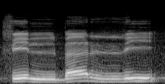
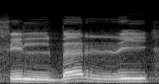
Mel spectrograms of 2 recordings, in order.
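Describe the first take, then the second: First: The r sound is light and thin. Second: The r sound is light and thin.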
